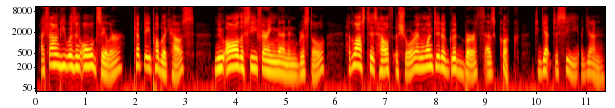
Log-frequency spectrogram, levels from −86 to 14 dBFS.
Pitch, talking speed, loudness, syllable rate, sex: 160 Hz, 185 wpm, -18 LUFS, 4.6 syllables/s, male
